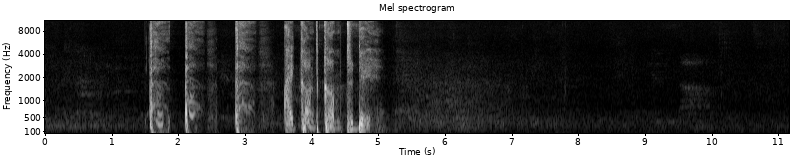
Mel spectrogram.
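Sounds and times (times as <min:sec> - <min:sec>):
person faking forced exaggerated coughs: 0:01.5 - 0:05.1
speech: 0:01.7 - 0:02.0, 0:03.6 - 0:05.1.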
